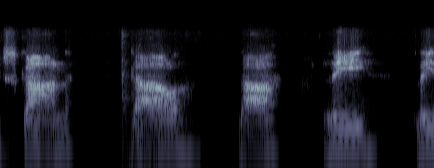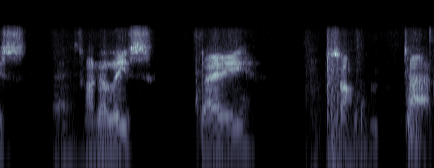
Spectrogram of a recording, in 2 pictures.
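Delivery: "scon, dal, da, li, lis, they, son, ta" broken into separate syllables, a pause after each. Shown as a demonstration. Teacher showing a student how to divide the word, syllable by syllable. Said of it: "and so you separate your two".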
